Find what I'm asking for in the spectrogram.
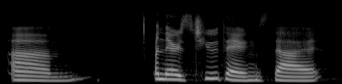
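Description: In a very clean recording with a silent background, a woman with an American accent speaks in a normal speaking voice at a medium pitch with ordinary pitch variation. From US, Philadelphia suburbs. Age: 20s. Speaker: entrepreneur. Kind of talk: interview.

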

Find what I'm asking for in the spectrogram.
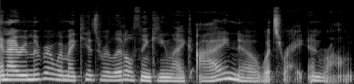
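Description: A woman with a normal speaking voice talks at a fairly quick pace with ordinary pitch variation against a quiet background. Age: 40s. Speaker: radio host. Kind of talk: casual chat. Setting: studio.

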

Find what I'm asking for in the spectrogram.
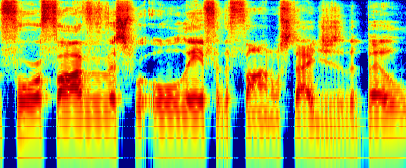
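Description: A man with a New Zealand accent speaks at a medium pitch in a monotone, flat intonation. The recording is very clean, with a silent background. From New Zealand, north of Auckland. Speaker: professional sailor and sailmaking company executive. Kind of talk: casual interview. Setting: on a motorboat. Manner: halting, many false starts.

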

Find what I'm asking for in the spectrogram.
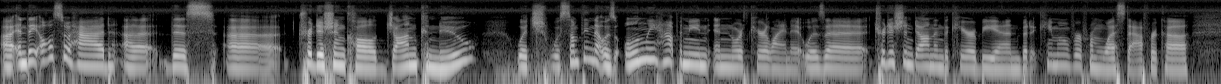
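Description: With an American accent and an ordinary speaking voice, a woman talks at a fairly quick pace and fairly high pitch, her intonation lively and her loudness swinging widely, on a very clean recording with a silent background. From Kansas. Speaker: history instructor. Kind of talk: casual chat, explaining history.

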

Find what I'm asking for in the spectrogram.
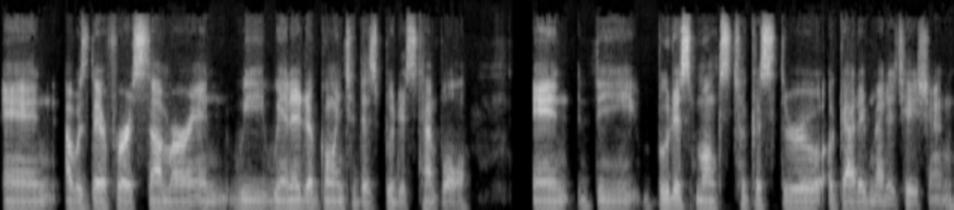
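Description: A man speaks in a plain, everyday voice with an American accent, at a moderate pace and fairly low pitch, his intonation fairly even and the sound dry and close with no echo. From US Midwest (Chicago), Filipino family. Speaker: physician. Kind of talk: interview.

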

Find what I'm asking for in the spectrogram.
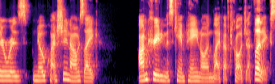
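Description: In a Southern US accent, a woman speaks at a fairly low pitch and a fairly slow pace, with ordinary pitch variation. Her tone is bright and sharp, and the recording is very clean over a silent background. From Nashville, Tennessee. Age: 20s. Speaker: podcast co-host, former college soccer player. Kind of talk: casual chat.

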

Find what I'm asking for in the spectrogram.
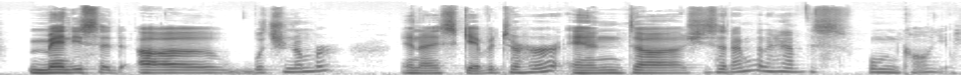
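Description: Here a man speaks with a fairly high pitch. His pace is fairly quick, with ordinary pitch variation. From Minneapolis, Minnesota. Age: 50s. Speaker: restaurant owner. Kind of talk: casual interview chat. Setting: studio. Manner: halting, many fillers.

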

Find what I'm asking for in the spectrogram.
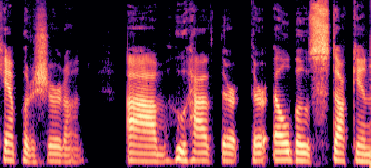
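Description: A woman's very deep, low voice is heard in monotone, flat intonation. The recording is very clean, with a silent background. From Brooklyn, New York. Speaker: plastic surgeon. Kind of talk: interview conversation.

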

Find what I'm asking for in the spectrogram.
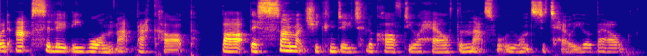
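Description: Over a very clean recording with a silent background, a woman talks at a very fast pace in a medium pitch with vocal fry and hardly any pauses. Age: 50s. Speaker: nutritional therapist, podcast co-host. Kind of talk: casual chat, personal story.

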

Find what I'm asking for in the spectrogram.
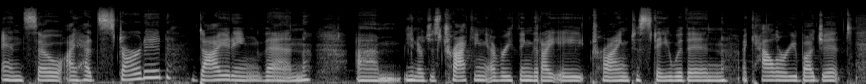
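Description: A woman with an unremarkable speaking voice talks at a fairly slow pace with medium pitch and fairly even intonation. Her loudness is very even, and the recording is very clean with a silent background. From Montana, US. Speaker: lawyer. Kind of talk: interview.

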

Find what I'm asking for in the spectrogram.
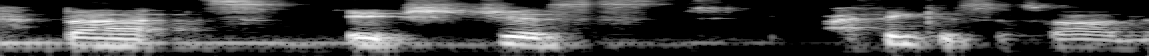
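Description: The speaker is a woman. She talks with a Midlands accent. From England, Warwick. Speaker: nail educator and brand owner. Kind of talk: casual interview chat.

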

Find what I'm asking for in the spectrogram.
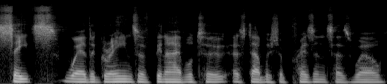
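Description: A man with an Australian accent is recorded with a dry, close sound and no echo. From Queensland, Australia. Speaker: political campaigner. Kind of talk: casual political analysis interview.

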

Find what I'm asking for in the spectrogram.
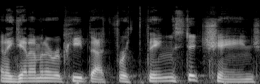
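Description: A man's ordinary speaking voice, fairly high in pitch with ordinary pitch variation and a Canadian accent, on a very clean recording with a silent background. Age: 30s. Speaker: podcast host. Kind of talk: personal monologue.

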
